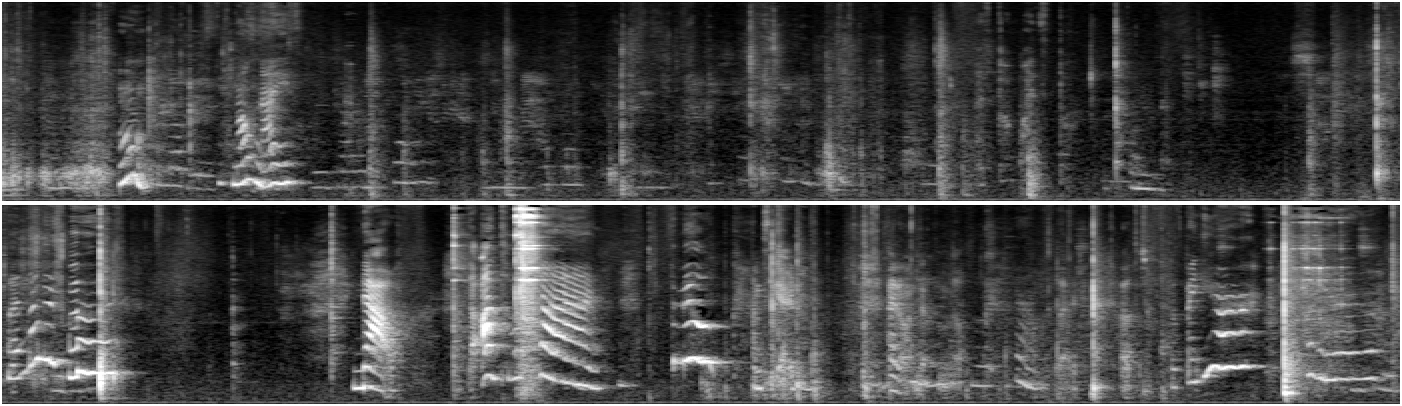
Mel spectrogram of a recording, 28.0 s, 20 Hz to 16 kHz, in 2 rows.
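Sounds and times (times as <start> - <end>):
girl's wordless voice: 14.0 - 15.4, 17.5 - 27.9
metal spoon clinking and scraping: 18.5 - 19.5.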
